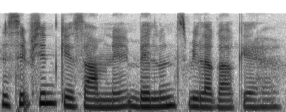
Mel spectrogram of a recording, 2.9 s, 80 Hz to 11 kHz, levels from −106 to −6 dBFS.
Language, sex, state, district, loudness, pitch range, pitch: Hindi, female, Arunachal Pradesh, Papum Pare, -16 LUFS, 180-215 Hz, 185 Hz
